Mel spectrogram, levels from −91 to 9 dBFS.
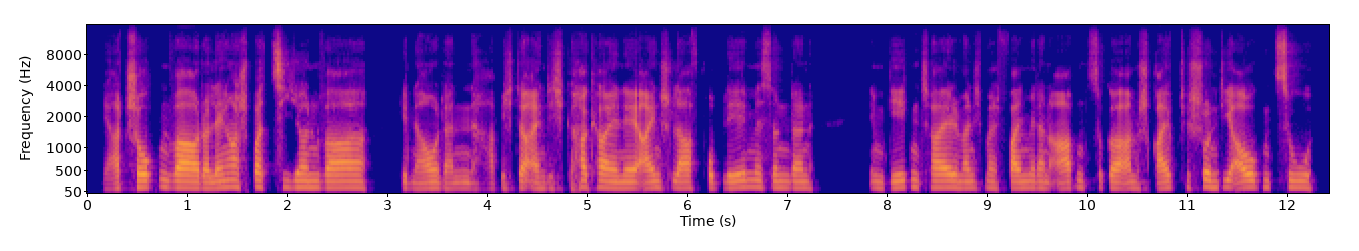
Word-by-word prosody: ja, 110 +3 -6
joggen 145 +1 +2
war 135 -1 +9
oder 130 -1 +3
länger 145 +3 +1
spazieren 145 -1 -1
war. 140 -1 +3 0.3
Genau, 125 0 -2
dann 125 -2 -9
habe 120 +2 -14
ich 125 -1 -12
da - - +3
eigentlich 125 0 -2
gar 150 - -1
keine 135 -2 +2
Einschlafprobleme, 135 +2 -1
sondern 135 -2 -4 0.5
im 135 -2 -10
Gegenteil, 140 +1 0
manchmal 135 0 -6
fallen 135 +2 0
mir 135 - -5
dann 135 -2 -5
abends 135 +3 -2
sogar 135 -2 +1
am 130 -1 -2
Schreibtisch 130 +3 -3
schon 155 -3 +1
die 150 +1 -1
Augen 145 +1 +2
zu. 140 -3 -3
135 Hz, 150 wpm, -22 LUFS, 130-140 Hz, 0.5 s, war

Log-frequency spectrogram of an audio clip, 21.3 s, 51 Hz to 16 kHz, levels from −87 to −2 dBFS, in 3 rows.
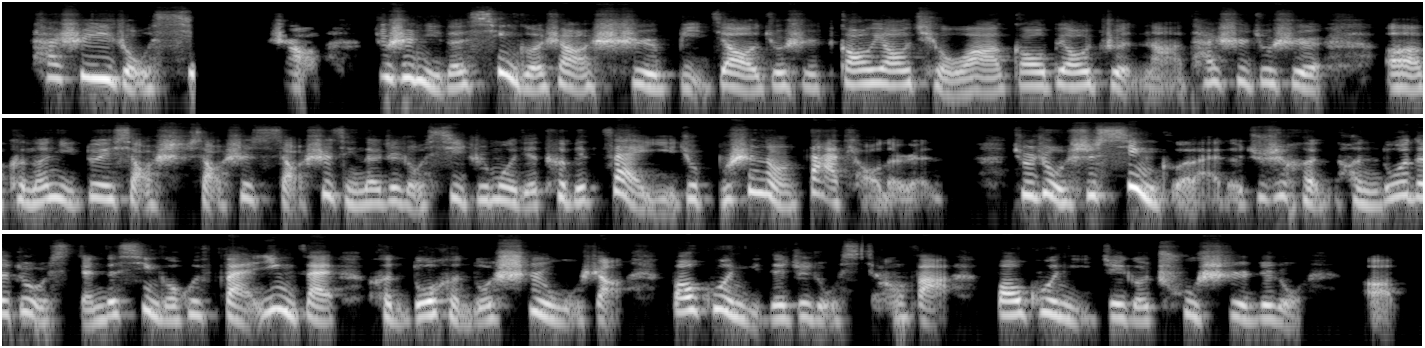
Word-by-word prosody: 它 330 - -3
是 340 +2 +3
一 315 -1 +10
种 - - +1
性 - - -13
格 - - -9
上 - - -9 0.3
就 335 - +1
是 330 0 +7
你 250 -10 +3
的 205 +2 -1
性 340 - +4
格 185 -6 +1
上 - - -1
是 215 -5 +3
比 195 0 -12
较 180 -3 +2
就 215 +4 -2
是 200 -2 -5
高 240 0 +2
要 235 -2 +2
求 235 - -5
啊、 160 +2 0
高 220 +3 0
标 225 -1 +2
准 445 - -3
呐。 - - -10
它 255 - -6
是 270 0 -2
就 255 +2 -6
是， 215 -5 0 0.3
呃， 195 -2 +1
可 240 - -4
能 230 +6 0
你 230 - -3
对 255 +5 -1
小 250 - -4
事 - - -2
小 - - -5
事 270 - -4
小 250 +1 -7
事 310 - 0
情 200 -7 -7
的 200 - -1
这 225 - -1
种 - - -6
细 265 - -6
枝 240 +2 -6
末 235 -3 +1
节 180 - -5
特 270 +7 -2
别 220 - 0
在 220 - +2
意， 275 - -9
就 255 -2 -3
不 240 -1 -8
是 365 - +7
那 320 - +4
种 - - -7
大 - - +3
条 - - -12
的 - - -9
人。 265 - -14 0.3
就 310 - +2
是 - - +1
这 320 - +3
种 215 - +3
是 305 +9 +1
性 315 +10 +7
格 - - -8
来 - - -9
的， - - -12
就 275 - -9
是 290 - -2
很 215 -7 -4
很 195 -5 -6
多 295 +5 -1
的 275 -2 +2
这 285 - -3
种 180 - -3
性 - - -16
人 165 +4 -4
的 250 - +2
性 260 +2 -2
格 195 -2 -4
会 255 - -4
反 250 +1 +2
映 320 -3 +5
在 - - +4
很 - - -4
多 480 +3 +8
很 - - -6
多 - - -4
事 290 -6 +3
物 190 -5 -3
上， - - -1 0.2
包 310 +2 +5
括 320 -1 +3
你 220 - -4
的 210 - +1
这 230 +3 -5
种 200 -1 -7
想 225 +4 -12
法， - - 0 0.2
包 260 0 +5
括 270 -1 0
你 210 -2 -6
这 225 -1 0
个 190 -2 -5
处 245 +5 -7
事 220 -1 +1
这 210 +1 0
种， - - -8 0.3
啊， 400 -1 -5
245 Hz, 320 characters per minute, -20 LUFS, 210-285 Hz, 0.3 s, 一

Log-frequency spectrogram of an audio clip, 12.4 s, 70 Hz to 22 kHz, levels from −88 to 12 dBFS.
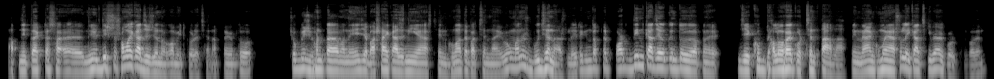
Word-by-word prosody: আপনি 130 - -4
তো - - -5
একটা 140 - -4
সা 135 - +1
আ - - -1 0.3
নির্দিষ্ট 165 +4 0
সময় 185 +3 +4
কাজের 135 -7 +5
জন্য 115 -2 -2
কমিট 105 -2 -6
করেছেন। - - -12
আপনার 110 - -12
তো 120 - -3 0.6
২৪ 145 0 -2
ঘন্টা 140 -1 +3
মানে 120 0 -2
এই 135 - -1
যে - - +2
বাসায় 125 +4 +3
কাজ 125 - +6
নিয়ে 120 -2 +1
আসছেন 120 +2 -10
ঘুমাতে 130 +2 -2
পারছেন 115 - -5
না। - - -4
এবং 145 +5 -4
মানুষ 185 +2 -2
বুঝে 140 +4 +3
না - - -5
আসলে। 105 +2 -13
এটা 135 - -8
কিন্তু 140 +3 -4
আপনার 155 0 -10
পরদিন 150 +6 -1
কাজেও 160 -3 +5
কিন্তু 150 -1 -2
ও - - +2
আপনি 125 - -8 0.4
যে 130 - +4
খুব 155 - -2
ভালোভাবে 140 +3 +7
করছেন 130 +1 -2
তা - - +6
না। - - -9
আপনি 100 - -11
না - - +3
ঘুমায়ে 140 0 +3
আসলেই 155 0 -1
কাজ 135 - +1
কিভাবে 150 0 -2
করবেন - - -13
বলেন? 100 +2 -13
140 Hz, 250 wpm, -21 LUFS, 125-150 Hz, 0.6 s, ভালোভাবে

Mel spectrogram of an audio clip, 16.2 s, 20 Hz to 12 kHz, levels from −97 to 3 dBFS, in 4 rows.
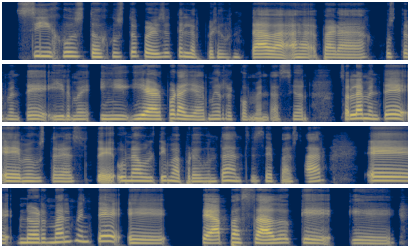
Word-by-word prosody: Sí, 255 -1 -1
justo, 245 -3 -2
justo 230 +3 -7
por 225 -4 -1
eso 220 +3 -4
te 240 +1 -6
lo 205 -4 -2
preguntaba, 190 -1 0
ah, - - -9
para 180 0 -3
justamente 205 -2 -5
irme 190 +1 -5
y 205 -1 -2
guiar 205 -1 +5
por 240 +1 +2
allá 185 -3 0
mi 210 0 -4
recomendación. 195 0 -9 0.3
Solamente, 230 -3 +3
eh, - - +1
me 200 0 -1
gustaría, 190 -2 -4
este, 200 +4 -3
una 220 0 +2
última 210 -1 -2
pregunta 190 +4 -2
antes 210 0 -8
de 200 - -5
pasar. 190 +5 -4 0.4
Eh, 230 -1 +4
normalmente, 260 +6 +2
eh, 200 -1 -1 0.3
¿te 215 - +6
ha 200 0 +7
pasado 225 -2 +5
que 210 -4 -2
que 185 +1 -6
205 Hz, 135 wpm, -22 LUFS, 195-230 Hz, 0.4 s, ha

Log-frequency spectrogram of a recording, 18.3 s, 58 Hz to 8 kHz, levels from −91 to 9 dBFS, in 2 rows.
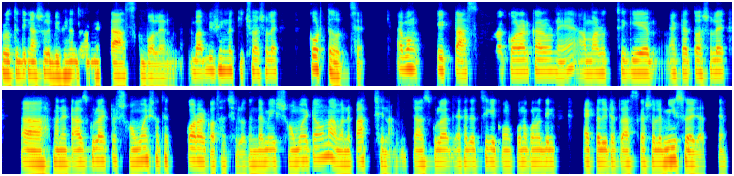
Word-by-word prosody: প্রতিদিন 125 -1 +2
আসলে 125 +2 0
বিভিন্ন 120 +2 +2
ধরনের 115 0 -2
টাস্ক 110 -1 +5 0.2
বলেন, 105 0 -1 0.3
বা 130 - +5
বিভিন্ন 150 0 0
কিছু - - -9
আসলে 135 +1 -2 0.5
করতে 165 -3 +5
হচ্ছে 115 +3 -7 0.5
এবং 165 +1 +5 0.3
এই 150 - +3
টাস্ক 125 0 +3 0.2
গুলা 150 - -3
করার 135 0 +5
কারণে 140 -3 +1 0.3
আমার 130 +1 0
হচ্ছে 130 +2 -13
গিয়ে 130 0 +5 0.4
একটা 130 +1 0
তো - - +2
আসলে 135 +2 +1 0.5
আ - - +7 0.3
মানে 120 0 +2
টাস্ক 120 0 +3
গুলা 135 0 +4
একটা 140 +2 -8
সময়ের 130 +3 0
সাথে 135 -1 -3 0.3
করার 135 -2 +6
কথা 105 +1 -2
ছিল। - - -9
কিন্তু 110 +1 -2
আমি 125 - -1
এই 125 - -7
সময়টাও 135 +5 0
না 165 - +4 0.3
পাচ্ছি 130 0 -1
না। - - -10 0.3
টাস্ক 115 -1 -1
গুলা 125 0 +3 0.2
দেখা 120 +1 -3
যাচ্ছে 120 +2 -5
কি 125 - +2
কো - - -5
কোন, 125 - -1
কোন 125 - +1
দিন 125 - +1 0.4
১ 120 - +2
টা 125 - +4
২ 120 - +3
টা - - -1
টাস্ক 115 0 0
আসলে 120 +1 0
মিস 135 0 +3
হয়ে 105 - +4
যাচ্ছে - - -10
125 Hz, 195 wpm, -22 LUFS, 120-135 Hz, 0.5 s, আ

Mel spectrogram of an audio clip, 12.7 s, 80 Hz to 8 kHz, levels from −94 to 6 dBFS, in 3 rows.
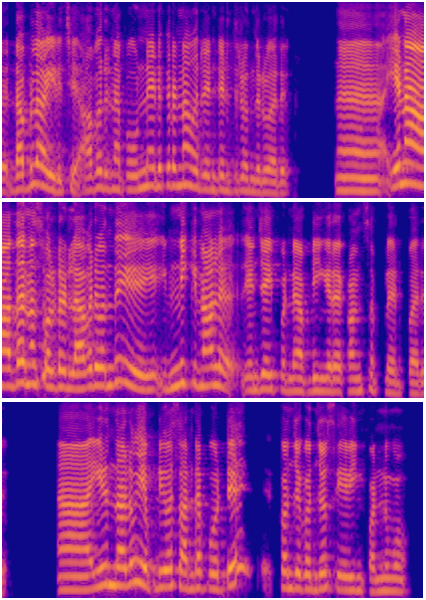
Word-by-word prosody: Double 215 +8 0
ஆயிருச்சு. 200 -8 -1
அவர் 240 +3 -5
நான் 215 -1 -5
இப்போ 210 0 -9
1 250 +5 -2
எடுக்கிறேன்னா, 270 +1 -2
அவர் 245 -4 -5
2 205 0 -4
எடுத்துகிட்டு 195 -1 -9
வந்துருவாரு. 165 -2 -7 0.8
அ - - 0 0.3
ஏன்னா 305 +2 +9 0.2
அதான் 305 +3 +5
நான் 290 - -1
சொல்றேன்ல, 245 -3 +2
அவர் 265 +2 +1
வந்து 275 +6 -2 0.5
இன்னைக்கு 285 +5 -2
நாள் 270 0 +2 0.3
என்ஜாய் 215 +1 -1
பண்ணு 190 -1 -4
அப்படிங்கிற 185 0 -2
கான்செப்ட் 185 0 -10
ல - - -3
இருப்பாரு. 155 0 -9 0.7
அ - - +3 0.3
இருந்தாலும் 280 +2 +2
எப்படியோ 250 -1 -1
சண்டை 230 +1 -2
போட்டு, 220 +5 +2 0.5
கொஞ்சம் 230 -2 -3
கொஞ்சம் 220 +2 -3
சேவிங் 200 -1 -4
பண்ணுவோம். 185 0 -8
220 Hz, 165 wpm, -20 LUFS, 190-265 Hz, 0.8 s, ஏன்னா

